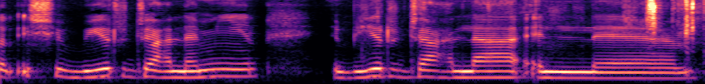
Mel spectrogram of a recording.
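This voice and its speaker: A soft-spoken woman with a dark, mellow tone, ordinary pitch variation and a very slow pace. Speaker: nursing student tutor. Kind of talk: lecture. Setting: live stream. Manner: casual. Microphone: phone near.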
